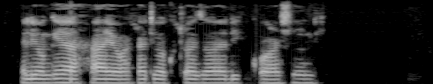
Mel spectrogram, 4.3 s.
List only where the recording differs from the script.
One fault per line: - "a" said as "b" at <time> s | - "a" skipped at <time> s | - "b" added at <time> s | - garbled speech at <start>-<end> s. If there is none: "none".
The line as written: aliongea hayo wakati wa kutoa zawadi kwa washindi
none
